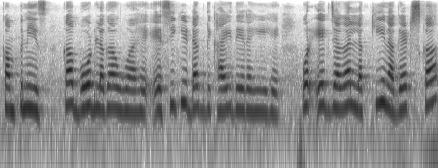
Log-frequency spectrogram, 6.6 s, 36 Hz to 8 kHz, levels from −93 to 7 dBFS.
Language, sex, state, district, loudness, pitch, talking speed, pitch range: Hindi, female, Punjab, Kapurthala, -17 LUFS, 245 Hz, 180 wpm, 230-265 Hz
